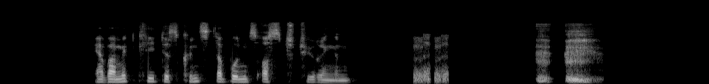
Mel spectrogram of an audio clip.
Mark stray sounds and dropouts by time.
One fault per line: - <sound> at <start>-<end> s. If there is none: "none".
- laugh at 4.1-4.5 s
- throat clearing at 5.3-6.0 s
